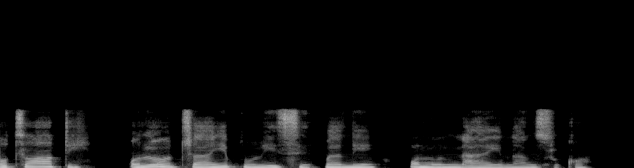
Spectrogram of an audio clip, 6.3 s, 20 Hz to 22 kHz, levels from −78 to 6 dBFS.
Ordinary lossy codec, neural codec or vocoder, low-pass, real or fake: none; codec, 16 kHz, 1 kbps, FunCodec, trained on LibriTTS, 50 frames a second; none; fake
